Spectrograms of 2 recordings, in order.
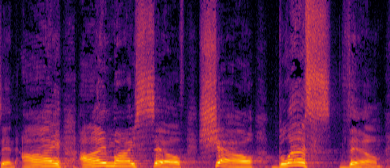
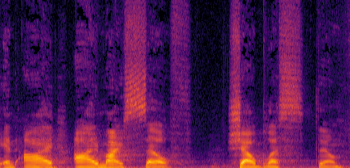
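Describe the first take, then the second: First: Slow, high, emphatic I myself; higher, slower declaration of I myself; exclamatory. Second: Slow, weighty I, I myself; repeated I drawn out slowly; emphatic I. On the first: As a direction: proclaim it with exclamation points. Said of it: "Exclamation point, exclamation point". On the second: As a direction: lean hard on I and myself. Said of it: "so we might accurately say". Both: Shown as a demonstration.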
